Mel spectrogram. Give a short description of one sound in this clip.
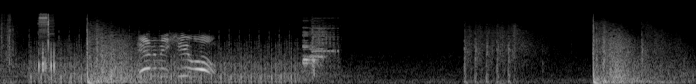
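Rifle shots crack sharply and echo.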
